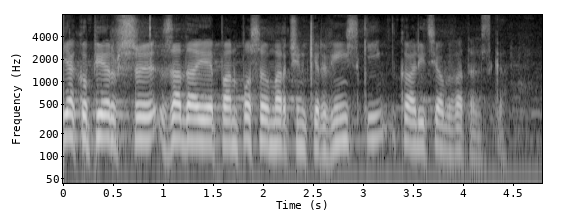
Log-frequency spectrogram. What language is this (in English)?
Polish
